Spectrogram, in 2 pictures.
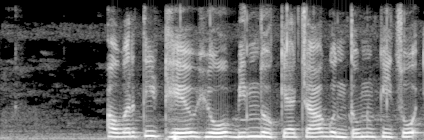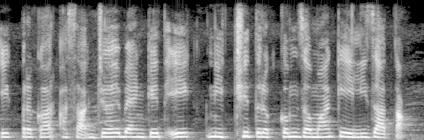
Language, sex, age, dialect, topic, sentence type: Marathi, female, 18-24, Southern Konkan, banking, statement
